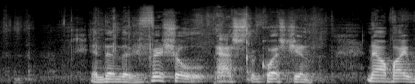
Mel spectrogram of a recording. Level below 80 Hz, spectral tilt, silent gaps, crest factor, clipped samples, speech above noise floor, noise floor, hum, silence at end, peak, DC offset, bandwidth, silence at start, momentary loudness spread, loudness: -54 dBFS; -3.5 dB/octave; none; 18 dB; under 0.1%; 24 dB; -40 dBFS; none; 0 s; 0 dBFS; under 0.1%; 17 kHz; 0.15 s; 18 LU; -16 LUFS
